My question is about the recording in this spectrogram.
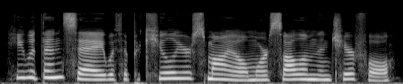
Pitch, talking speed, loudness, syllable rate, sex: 240 Hz, 180 wpm, -14 LUFS, 4.4 syllables/s, female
